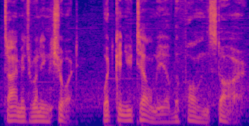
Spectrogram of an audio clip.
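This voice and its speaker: A man's voice: moderate pace, noisy background. An actor playing a stern, resolute male warrior hero in a video game, speaking tersely. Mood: grim. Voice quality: very deep, terse.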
